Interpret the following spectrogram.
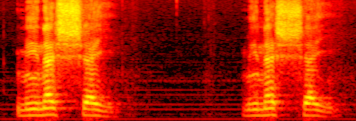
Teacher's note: It's called lam shamsiya. A lam shamsiya, we don't recite it.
